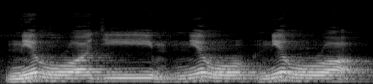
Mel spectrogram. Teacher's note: sekali saja menempel tapi tidak terlalu kuat, ya, dan getarannya cukup satu kali saja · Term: Sifat takrirnya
